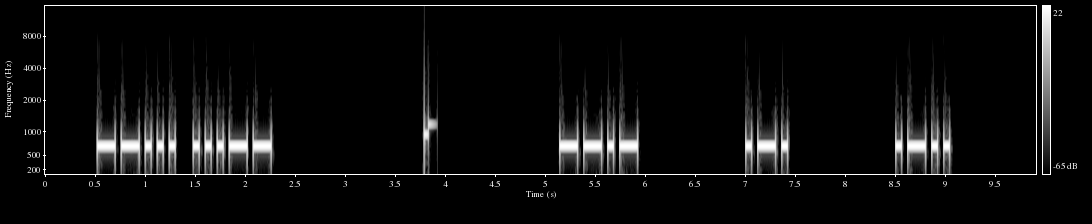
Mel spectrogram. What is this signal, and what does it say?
Morse code, heard as a keyed tone, about 20 wpm, spaced as for 9 wpm, 700 Hz. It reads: 73 QRL
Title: Top 20 QSO Elements - 6x Character Spacing - 20wpm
